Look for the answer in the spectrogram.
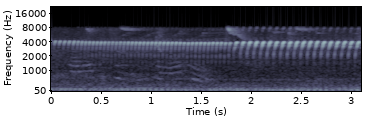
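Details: Canary delivering a rapid, even trill at a high pitch, which shifts into a slightly slower, more distinct pulsed trill partway through, with a low background hum.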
